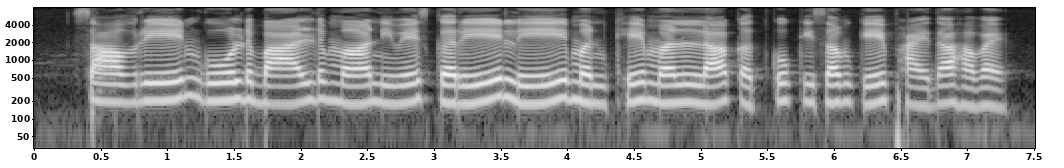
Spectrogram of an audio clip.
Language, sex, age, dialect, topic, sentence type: Chhattisgarhi, female, 31-35, Western/Budati/Khatahi, banking, statement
